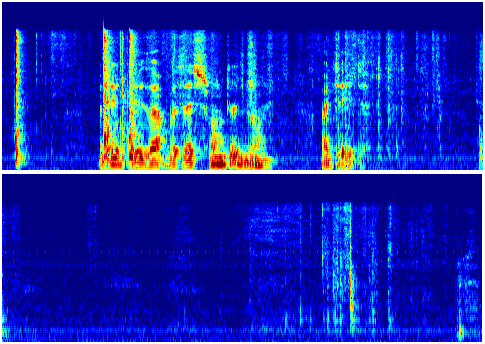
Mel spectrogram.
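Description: Sheets of card rustle and slide across a table.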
